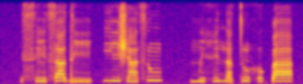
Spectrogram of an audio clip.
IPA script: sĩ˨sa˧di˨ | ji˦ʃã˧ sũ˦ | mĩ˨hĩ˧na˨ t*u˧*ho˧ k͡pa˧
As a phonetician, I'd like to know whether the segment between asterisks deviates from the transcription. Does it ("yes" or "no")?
yes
